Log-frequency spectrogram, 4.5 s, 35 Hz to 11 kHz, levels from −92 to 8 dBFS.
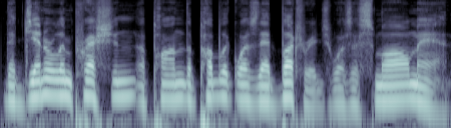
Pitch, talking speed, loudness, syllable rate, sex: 120 Hz, 175 wpm, -17 LUFS, 5.1 syllables/s, male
